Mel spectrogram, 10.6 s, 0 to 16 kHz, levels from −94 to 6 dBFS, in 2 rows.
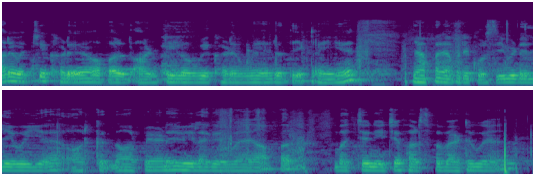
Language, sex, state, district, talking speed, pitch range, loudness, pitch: Hindi, male, Uttar Pradesh, Jalaun, 220 wpm, 110-115 Hz, -32 LUFS, 110 Hz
